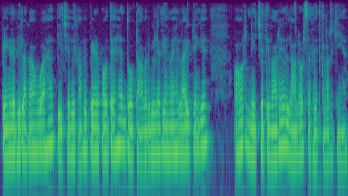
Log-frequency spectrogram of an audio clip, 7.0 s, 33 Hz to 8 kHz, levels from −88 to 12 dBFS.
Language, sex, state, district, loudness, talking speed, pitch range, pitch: Hindi, male, Uttar Pradesh, Lalitpur, -18 LUFS, 230 wpm, 105-120 Hz, 110 Hz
